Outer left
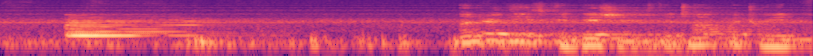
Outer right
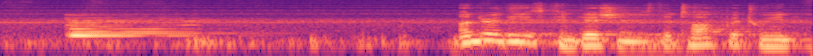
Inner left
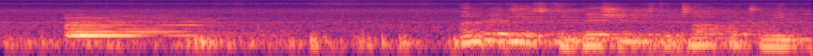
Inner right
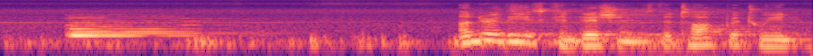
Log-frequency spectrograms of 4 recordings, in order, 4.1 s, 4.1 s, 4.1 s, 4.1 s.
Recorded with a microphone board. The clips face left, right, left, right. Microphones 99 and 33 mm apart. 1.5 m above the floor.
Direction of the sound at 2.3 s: 70° right (ahead or behind).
